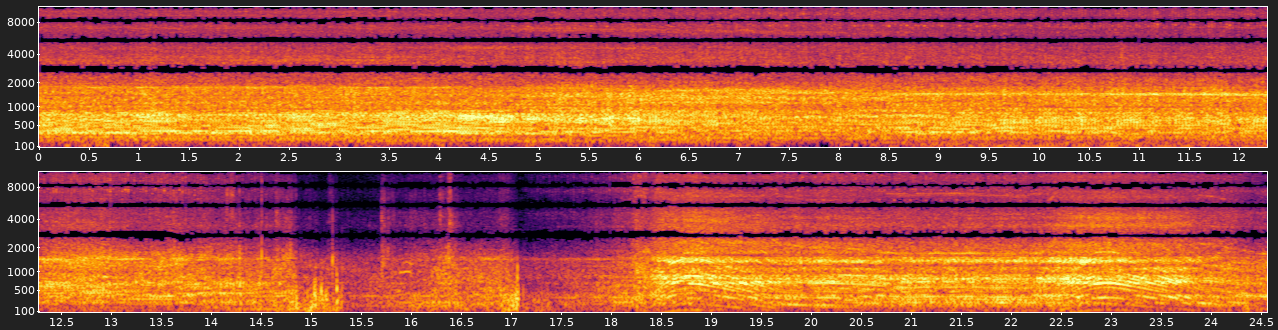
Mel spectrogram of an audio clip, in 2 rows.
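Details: BMW E90 328i idling: a steady high whine and rough whirring from the belt drive, from a worn idler pulley bearing that spun loose and long with the belt off; the tensioner pulley was tight.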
